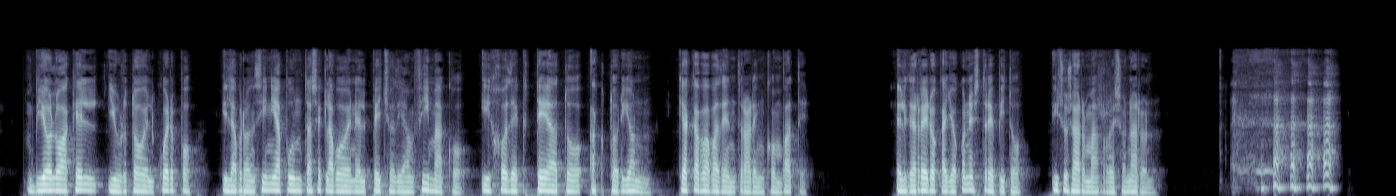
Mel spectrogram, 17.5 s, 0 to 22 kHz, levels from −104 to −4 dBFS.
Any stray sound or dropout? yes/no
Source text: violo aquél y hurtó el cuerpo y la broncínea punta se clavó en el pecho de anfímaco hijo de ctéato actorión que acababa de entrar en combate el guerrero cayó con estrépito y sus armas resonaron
yes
